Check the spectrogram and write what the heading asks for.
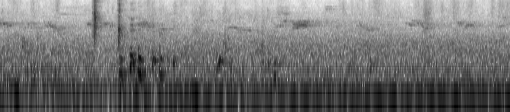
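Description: Quiet outdoor background with a steady low hum, two sharp clicks about a second in, and just after them a brief low warbling call.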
